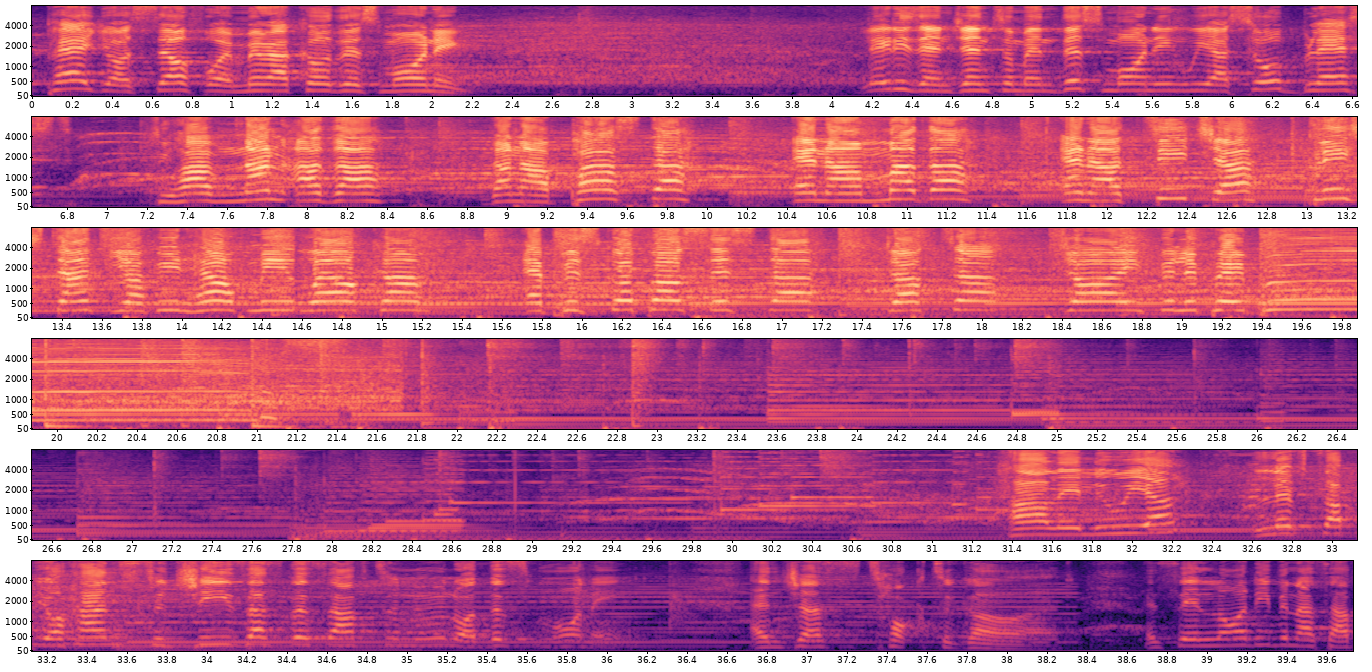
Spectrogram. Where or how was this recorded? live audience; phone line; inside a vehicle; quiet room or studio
live audience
